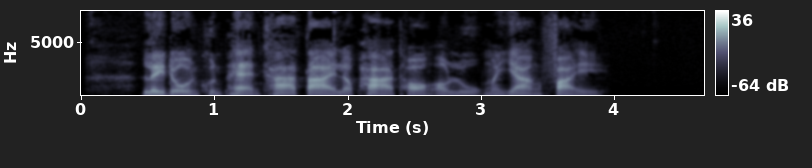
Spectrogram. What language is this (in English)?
Thai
